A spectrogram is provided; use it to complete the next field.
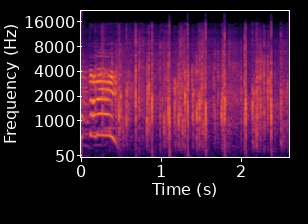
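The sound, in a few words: clapping for the winner of a balloon-popping game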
